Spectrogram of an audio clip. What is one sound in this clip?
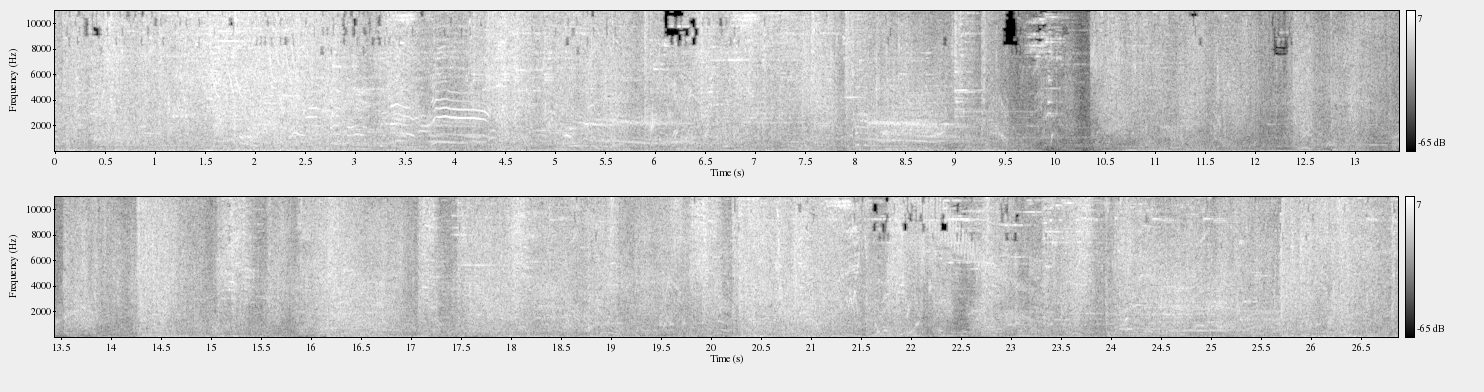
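Video game battle sounds of spells blasting and crackling play throughout.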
